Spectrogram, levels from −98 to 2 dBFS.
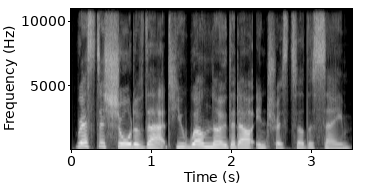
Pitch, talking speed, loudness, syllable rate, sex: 210 Hz, 220 wpm, -18 LUFS, 5.3 syllables/s, female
